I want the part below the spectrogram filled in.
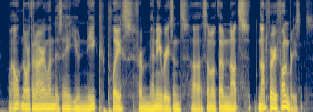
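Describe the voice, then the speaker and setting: A man with an American accent speaks at a moderate pace in a very deep, low voice, with ordinary pitch variation, hardly any pauses, and a very clean recording over a silent background. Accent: American, noticed by locals. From Los Angeles area, US. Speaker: podcast co-host. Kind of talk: casual chat. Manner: halting, many fillers.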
